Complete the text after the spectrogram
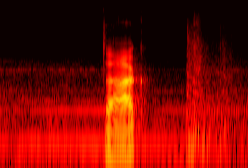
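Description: A door creaks slowly open.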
